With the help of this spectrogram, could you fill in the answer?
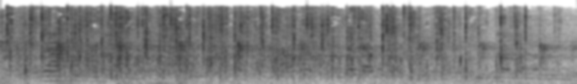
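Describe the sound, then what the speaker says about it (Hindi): Audience applause at a Hindi poetry recitation, a dense steady wash of many hands clapping close by, sustained evenly throughout with some crowd noise mixed in. "एक बार तालियां बजाकर मेरा मन बना दीजिए"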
